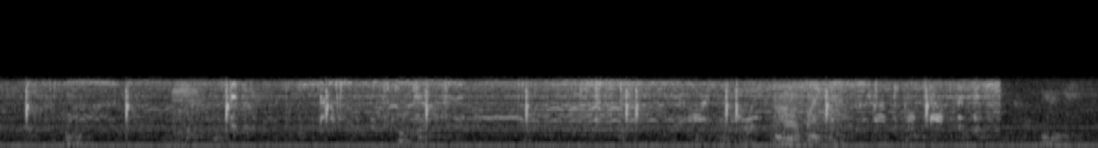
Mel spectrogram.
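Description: A clock ticking about once a second in the background of an old time-lapse film's soundtrack, over wavering, warbling tones and a steady low hum.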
